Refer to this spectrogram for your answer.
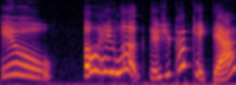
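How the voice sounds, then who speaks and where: A squeaky put-on character voice, at a fairly slow pace with very wide pitch swings. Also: woman. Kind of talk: grimdark fanfic reading. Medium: read story. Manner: bubbly, cheerful, joking.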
